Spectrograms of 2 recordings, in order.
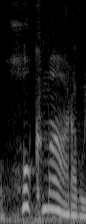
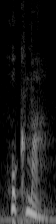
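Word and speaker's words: חכמה: 지혜라는 말이요 히브리어로 호크마라고 읽어요. 외우기 쉽죠? 호크마.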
